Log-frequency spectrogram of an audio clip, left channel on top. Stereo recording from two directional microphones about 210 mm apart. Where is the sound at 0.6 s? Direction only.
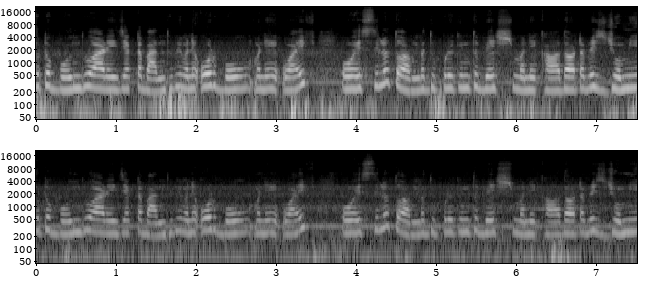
25° left (ahead or behind).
